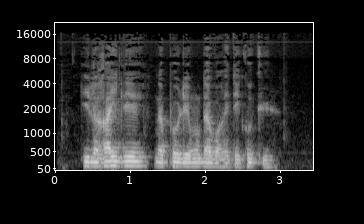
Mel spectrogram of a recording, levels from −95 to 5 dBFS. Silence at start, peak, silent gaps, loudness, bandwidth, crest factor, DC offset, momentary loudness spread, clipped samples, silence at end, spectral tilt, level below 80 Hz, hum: 0.4 s; -2 dBFS; none; -20 LUFS; 16.5 kHz; 18 dB; under 0.1%; 12 LU; under 0.1%; 0.5 s; -6.5 dB/octave; -58 dBFS; none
